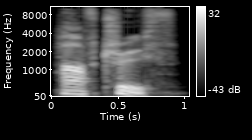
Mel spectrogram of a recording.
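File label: "half truth", British English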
